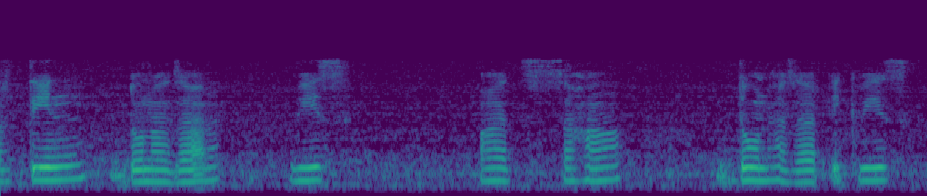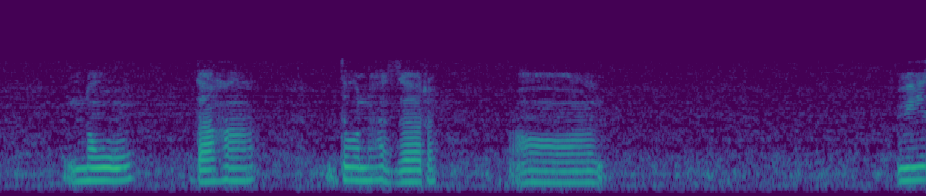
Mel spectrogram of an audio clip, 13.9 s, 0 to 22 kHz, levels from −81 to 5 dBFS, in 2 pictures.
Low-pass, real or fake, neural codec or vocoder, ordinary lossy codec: 7.2 kHz; real; none; none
